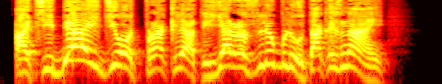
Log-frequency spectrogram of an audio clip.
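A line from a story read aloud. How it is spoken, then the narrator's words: Shouting. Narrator (Russian): закричала Эшлин на жениха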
